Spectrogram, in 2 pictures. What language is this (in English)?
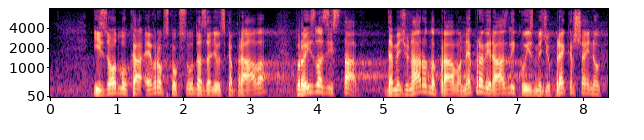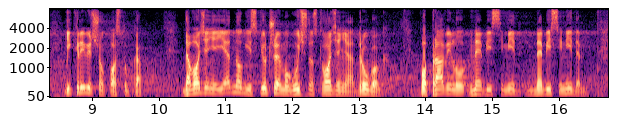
Serbian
